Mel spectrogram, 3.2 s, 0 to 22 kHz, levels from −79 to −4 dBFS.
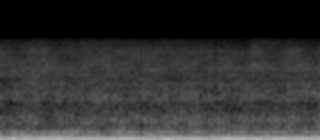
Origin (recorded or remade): remade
